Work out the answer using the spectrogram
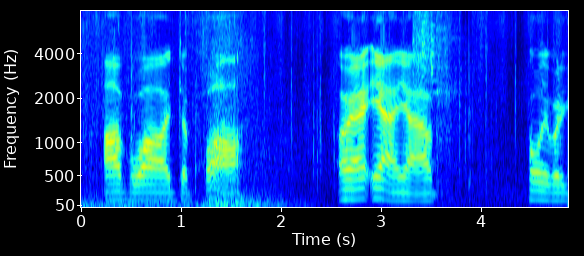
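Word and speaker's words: avoirdupois: I know it's pronounced Avoir de Poix.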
